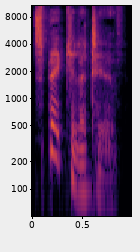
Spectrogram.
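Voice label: "speculative", English, British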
